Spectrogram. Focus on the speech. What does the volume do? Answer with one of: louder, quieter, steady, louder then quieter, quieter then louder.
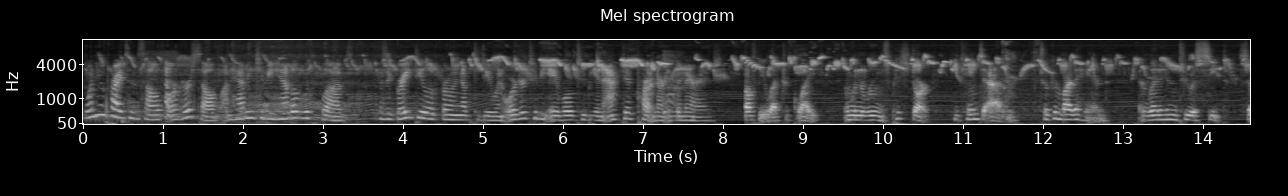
steady.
